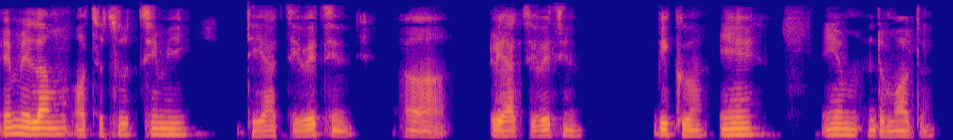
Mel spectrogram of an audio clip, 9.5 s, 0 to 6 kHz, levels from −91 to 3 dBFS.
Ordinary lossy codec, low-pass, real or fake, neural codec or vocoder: AAC, 24 kbps; 5.4 kHz; fake; codec, 16 kHz, 4 kbps, X-Codec, WavLM features, trained on Multilingual LibriSpeech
